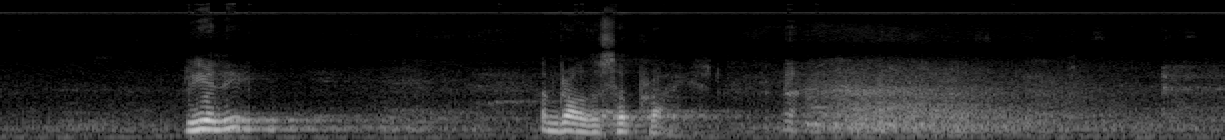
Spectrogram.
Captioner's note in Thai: เสียงหัวเราะ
